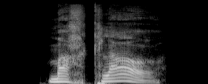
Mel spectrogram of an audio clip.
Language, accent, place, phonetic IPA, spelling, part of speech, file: German, Germany, Berlin, [ˌmax ˈklaːɐ̯], mach klar, verb, De-mach klar.ogg
- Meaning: 1. singular imperative of klarmachen 2. first-person singular present of klarmachen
